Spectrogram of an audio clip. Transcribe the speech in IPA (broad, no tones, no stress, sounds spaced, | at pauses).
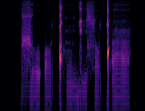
ʐ o ʔ ɔ ǃʰ ũ ɡ i ɬ ɔ ǃʼ a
